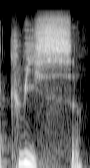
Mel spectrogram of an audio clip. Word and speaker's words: cuisse: La cuisse. La cuisse. Double S and then two vowels before and after. It will give you a really strong S sound.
